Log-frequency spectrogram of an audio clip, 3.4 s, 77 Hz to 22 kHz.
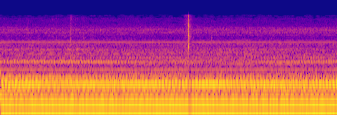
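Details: Rebuilt 1/2 hp dual-voltage single-phase motor with new capacitor and bearings, first run unbolted with no load, about 3 amps, not warming: even low electrical hum, smooth steady whir, no rubbing or knocks; healthy no-load running.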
